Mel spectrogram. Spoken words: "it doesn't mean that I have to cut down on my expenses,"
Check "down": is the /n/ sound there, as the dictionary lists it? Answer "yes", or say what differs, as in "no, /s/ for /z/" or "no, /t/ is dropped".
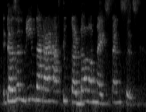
no, /n/ is dropped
